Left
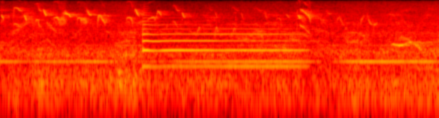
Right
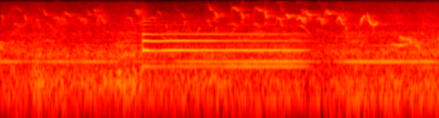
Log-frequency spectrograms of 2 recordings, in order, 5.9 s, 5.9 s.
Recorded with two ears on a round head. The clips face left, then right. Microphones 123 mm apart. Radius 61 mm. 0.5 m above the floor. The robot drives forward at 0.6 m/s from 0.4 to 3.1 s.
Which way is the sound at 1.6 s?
10° left (ahead or behind).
